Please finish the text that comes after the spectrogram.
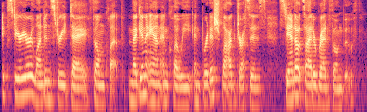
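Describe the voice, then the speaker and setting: Lower-pitched woman reading screenplay directions. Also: unhurried, fairly bright tone. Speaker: stage-direction reader at a table read. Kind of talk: scripted narration of screenplay directions.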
